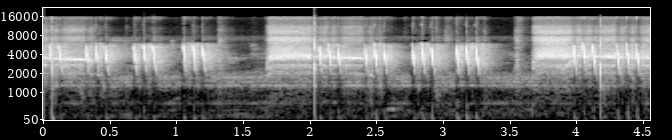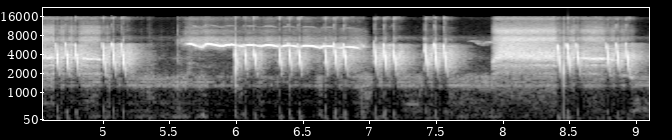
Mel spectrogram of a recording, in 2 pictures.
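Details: Bar-winged Prinia, a kept bird from Slawi in Tegal, Central Java, singing in gacor ngebren fashion to goad others into answering: buzzy bursts each followed by runs of sharp chips, repeated regularly, with a high wavering whistle later on.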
